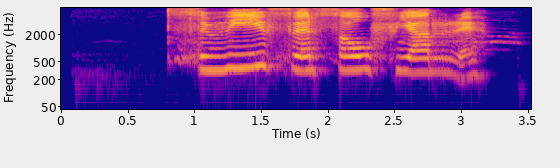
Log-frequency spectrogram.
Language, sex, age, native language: Icelandic, female, 6, Icelandic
